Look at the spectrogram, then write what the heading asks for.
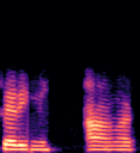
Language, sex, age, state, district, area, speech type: Tamil, female, 18-30, Tamil Nadu, Vellore, urban, conversation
